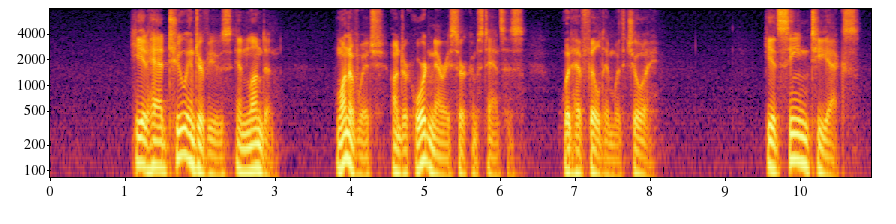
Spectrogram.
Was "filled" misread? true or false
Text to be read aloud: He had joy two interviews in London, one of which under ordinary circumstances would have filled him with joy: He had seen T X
false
